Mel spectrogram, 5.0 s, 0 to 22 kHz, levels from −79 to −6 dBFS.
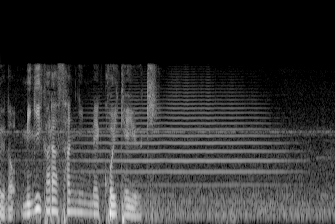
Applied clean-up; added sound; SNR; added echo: none; Trumpet; 12 dB; none.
